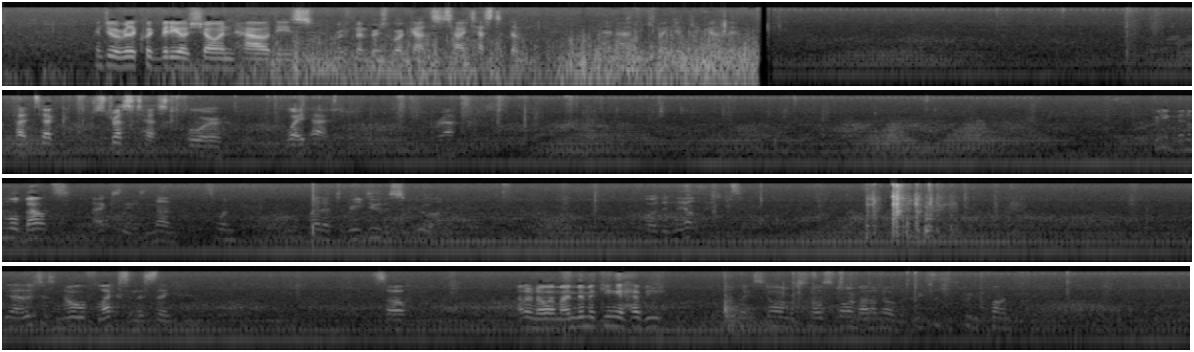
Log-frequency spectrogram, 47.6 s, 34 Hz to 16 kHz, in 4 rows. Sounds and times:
Speech: 0:00.9 - 0:05.2, 0:12.0 - 0:14.1, 0:14.7 - 0:15.3, 0:16.2 - 0:16.6, 0:23.4 - 0:26.2, 0:26.9 - 0:28.3, 0:30.2 - 0:31.2, 0:35.7 - 0:37.5, 0:39.4 - 0:39.8, 0:40.8 - 0:42.3, 0:43.0 - 0:45.8.

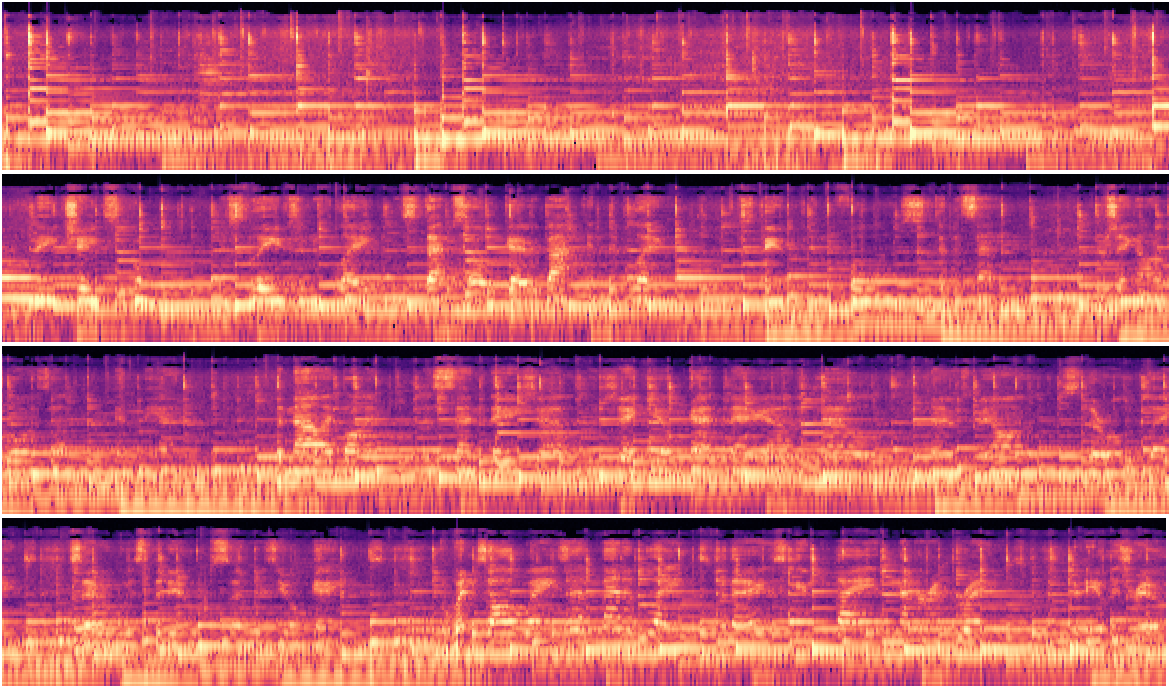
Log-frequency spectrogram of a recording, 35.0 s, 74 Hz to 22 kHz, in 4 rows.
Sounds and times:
Plucked string instrument: 0:00.0 - 0:34.9.

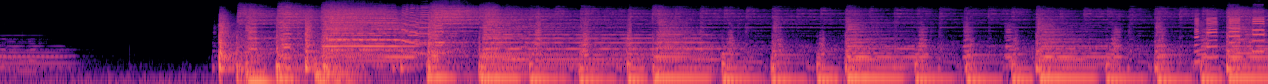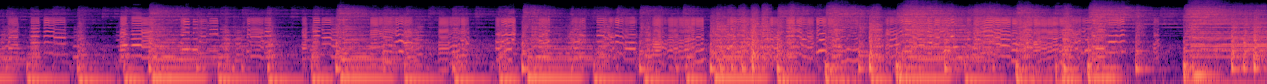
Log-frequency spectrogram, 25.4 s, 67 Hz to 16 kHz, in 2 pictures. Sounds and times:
Jazz: 0:02.2 - 0:25.3
Orchestra: 0:02.2 - 0:25.3.

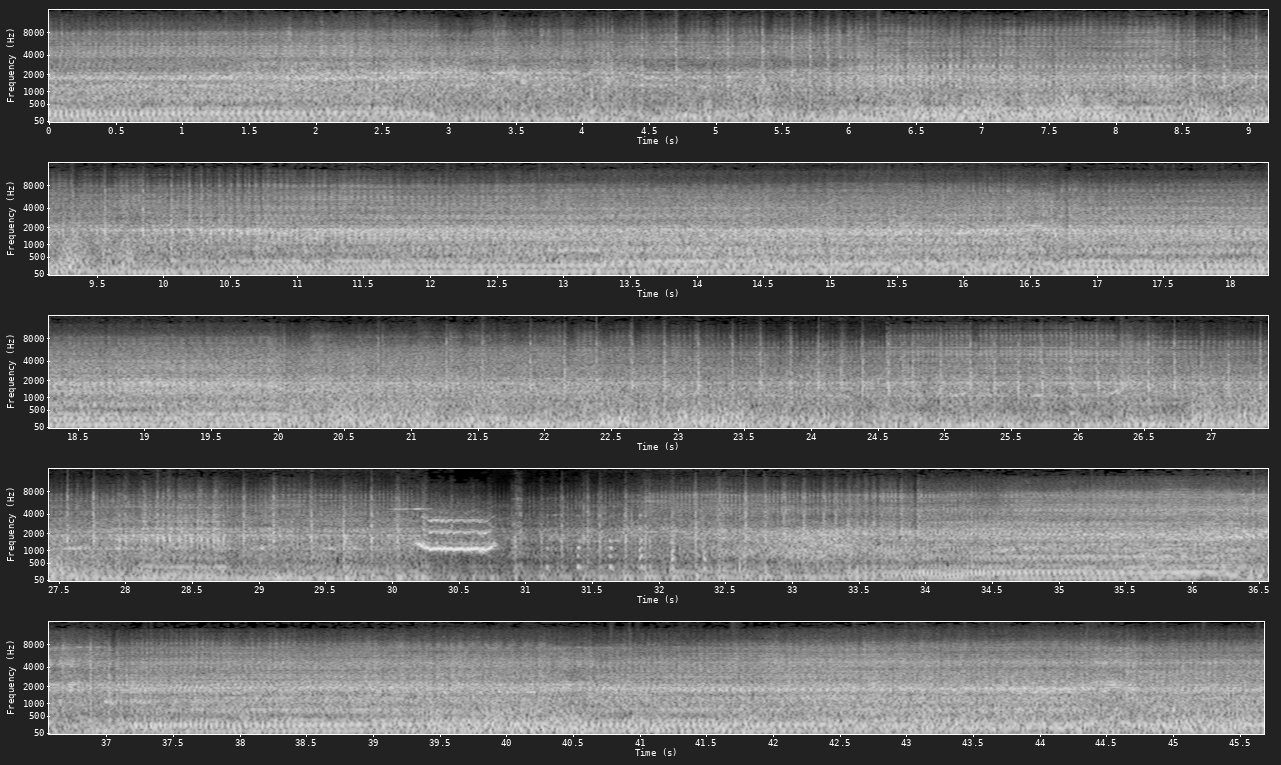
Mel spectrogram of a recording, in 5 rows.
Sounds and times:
Motor vehicle (road): 0:00.0 - 0:45.6.

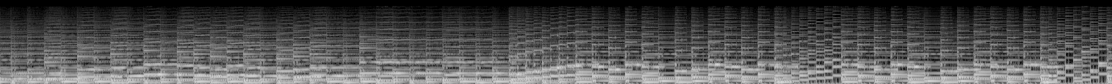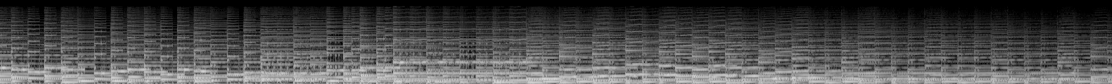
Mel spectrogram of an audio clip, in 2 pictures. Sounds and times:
Theme music: 0:01.1 - 0:09.1, 0:12.0 - 0:20.0.

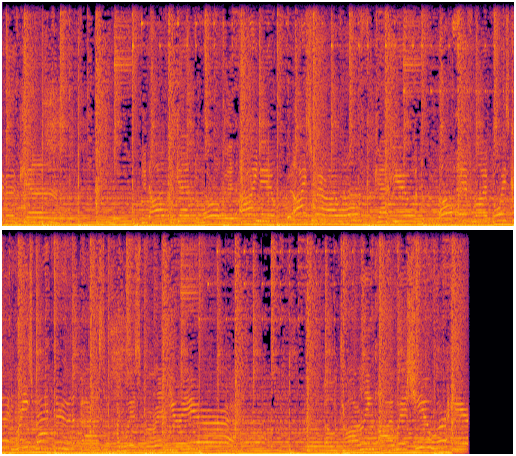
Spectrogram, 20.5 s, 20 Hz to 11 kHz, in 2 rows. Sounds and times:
Music: 0:00.0 - 0:19.6.

